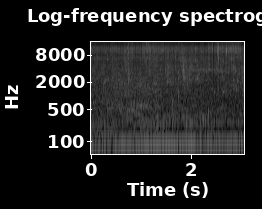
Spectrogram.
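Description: Tap water runs steadily under a faucet while fish are washed, a continuous close gushing splash with a low rumbling undertone and no pauses.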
